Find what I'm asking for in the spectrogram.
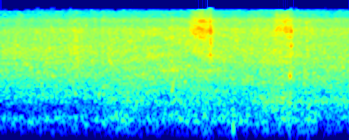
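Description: Seasonal creek running strongly after rain, a continuous soft rushing and trickling of water, steady and fairly faint, with no voices.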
